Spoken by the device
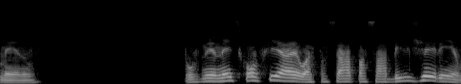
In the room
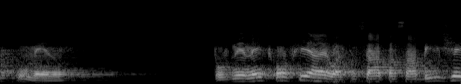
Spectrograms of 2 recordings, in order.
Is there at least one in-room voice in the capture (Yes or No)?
No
